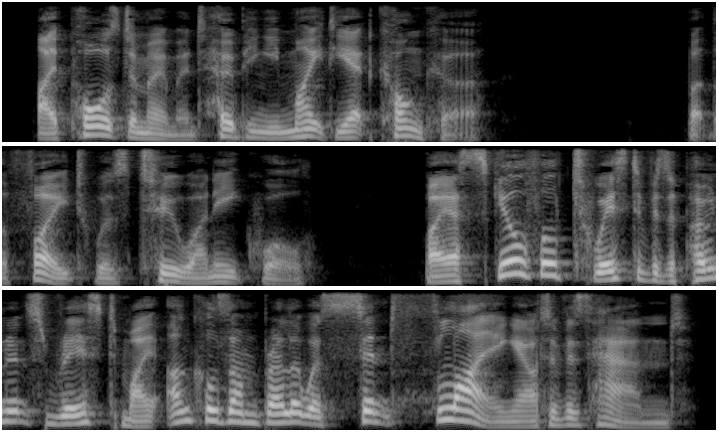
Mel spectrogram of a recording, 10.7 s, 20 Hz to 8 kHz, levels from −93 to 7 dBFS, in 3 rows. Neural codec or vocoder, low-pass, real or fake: none; 7.2 kHz; real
